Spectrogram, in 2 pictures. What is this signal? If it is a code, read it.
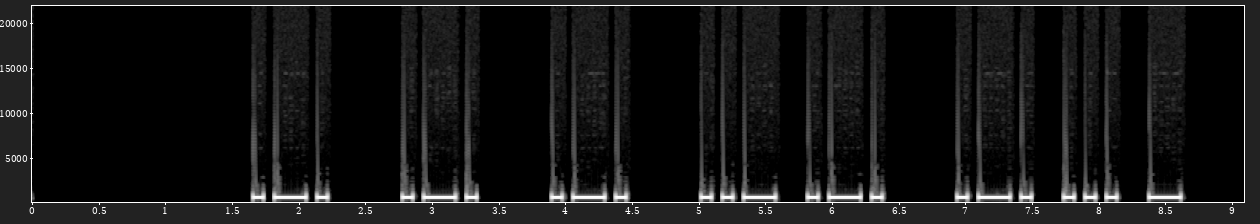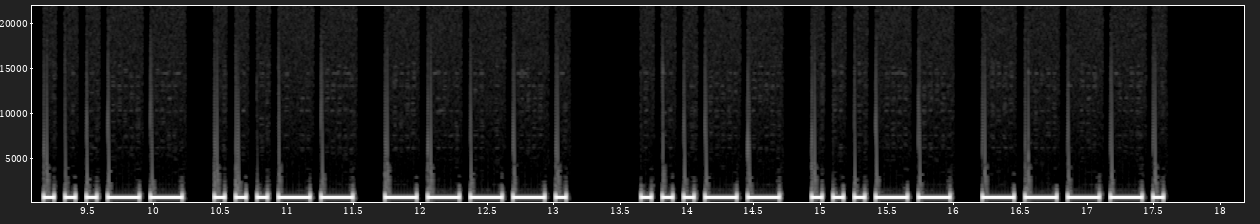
Morse code, heard as a keyed tone, about 15 wpm, 700 Hz. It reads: R R R UR RST 339 339
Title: Speed-Racing Common QSO Phrases Encore - 15wpm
